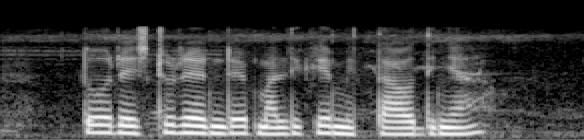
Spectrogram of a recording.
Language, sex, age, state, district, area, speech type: Santali, female, 18-30, West Bengal, Birbhum, rural, spontaneous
